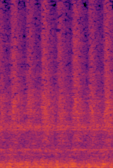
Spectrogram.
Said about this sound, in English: Engine's working hard now.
